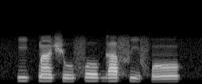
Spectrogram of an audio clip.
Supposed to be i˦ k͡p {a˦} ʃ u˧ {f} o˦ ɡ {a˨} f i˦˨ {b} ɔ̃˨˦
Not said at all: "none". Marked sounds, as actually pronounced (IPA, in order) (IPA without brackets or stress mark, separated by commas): ã˦, f, a˦, f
